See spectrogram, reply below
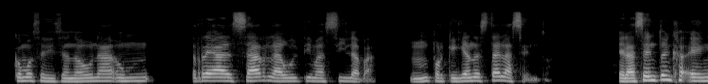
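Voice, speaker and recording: A male language teacher giving a patient, explanatory online class over a video call, often pausing to check that students follow. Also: on the high side, darkish tone.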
